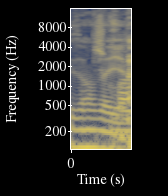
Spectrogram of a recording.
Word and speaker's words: Zendaya: C'est Zendaya. – Ah, c'est un A vraiment. – Non, c'est un E, mais faut ça dire se prononce Zendaya.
